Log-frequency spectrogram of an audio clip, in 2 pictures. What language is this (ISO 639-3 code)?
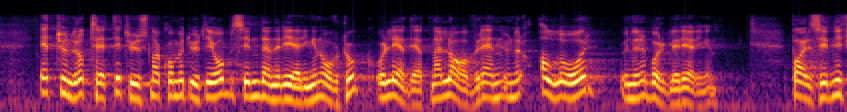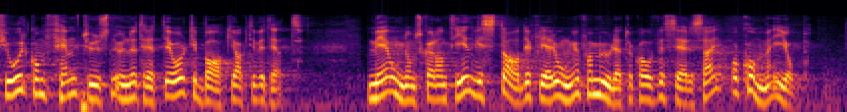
nor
